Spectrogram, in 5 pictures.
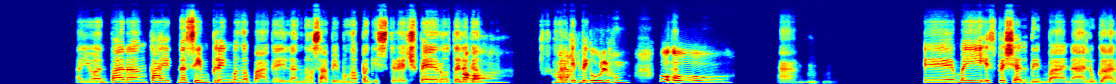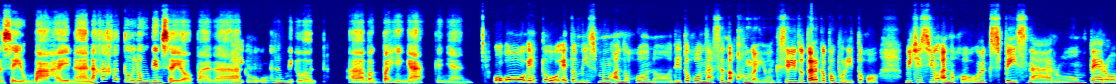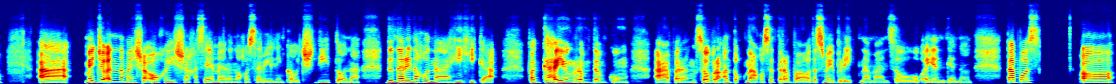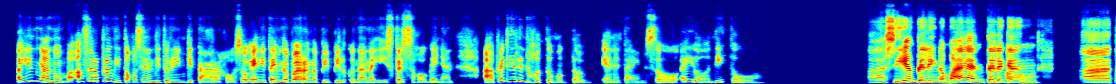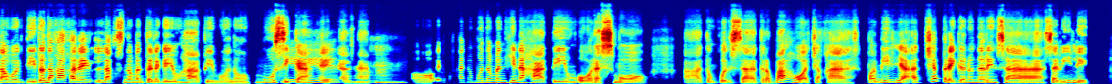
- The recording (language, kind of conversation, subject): Filipino, podcast, Paano mo pinapawi ang stress sa loob ng bahay?
- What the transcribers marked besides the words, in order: laughing while speaking: "tulong"; tapping; laughing while speaking: "'yong"; tongue click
